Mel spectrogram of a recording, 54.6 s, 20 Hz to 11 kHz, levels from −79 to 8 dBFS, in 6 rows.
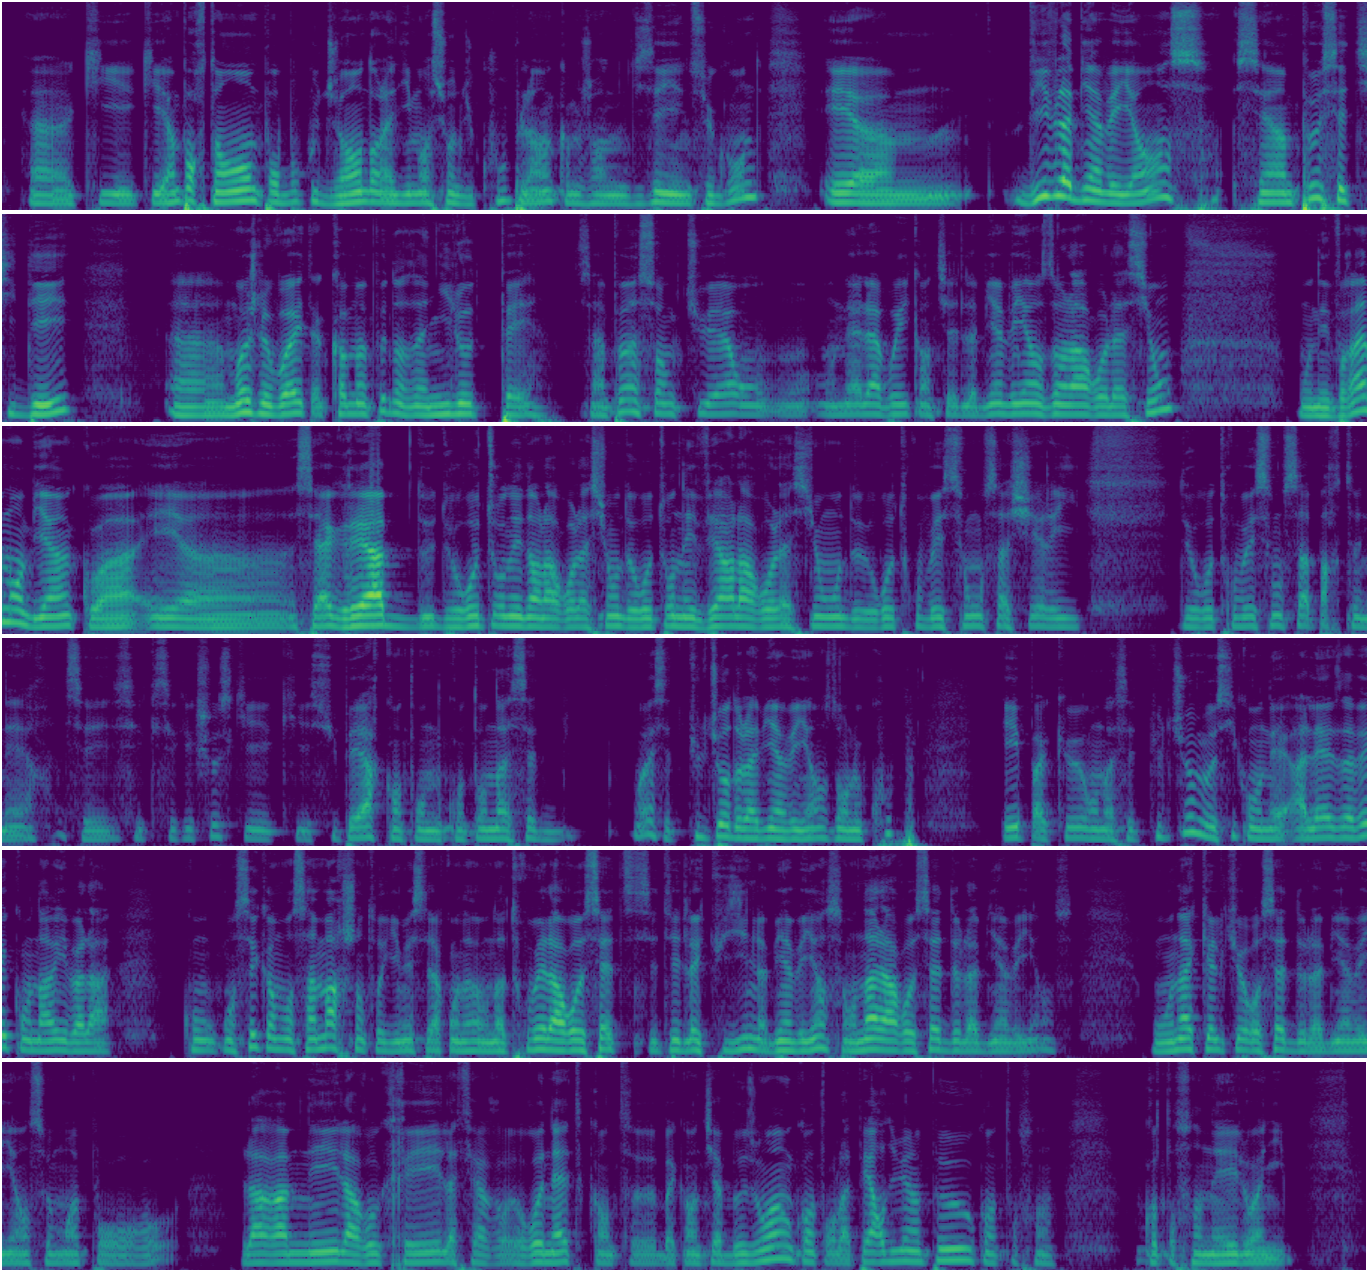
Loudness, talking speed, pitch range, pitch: -22 LUFS, 235 wpm, 140-160 Hz, 150 Hz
